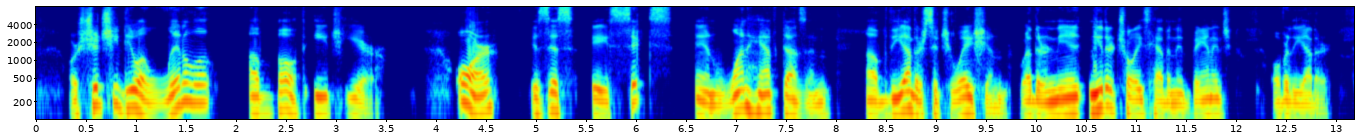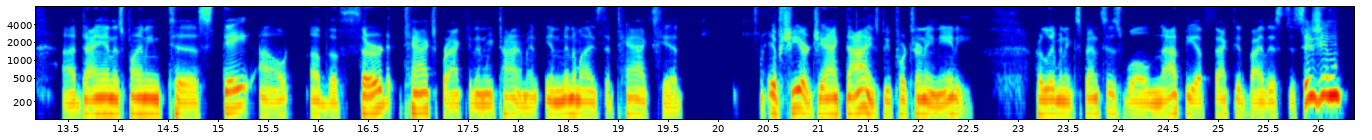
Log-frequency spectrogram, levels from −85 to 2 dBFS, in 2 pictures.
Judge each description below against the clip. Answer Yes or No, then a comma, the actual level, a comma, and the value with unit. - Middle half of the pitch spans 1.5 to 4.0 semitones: No, average, 4.5 semitones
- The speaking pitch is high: No, low, 110 Hz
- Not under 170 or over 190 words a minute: No, average, 160 wpm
